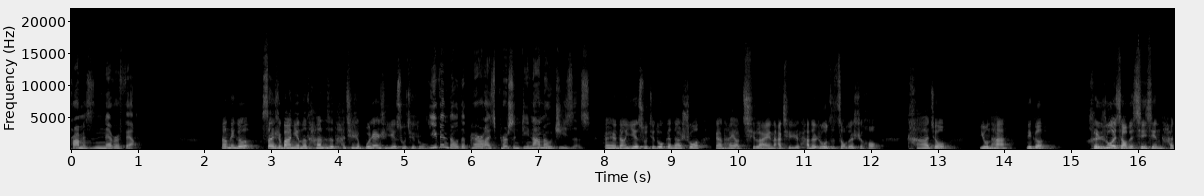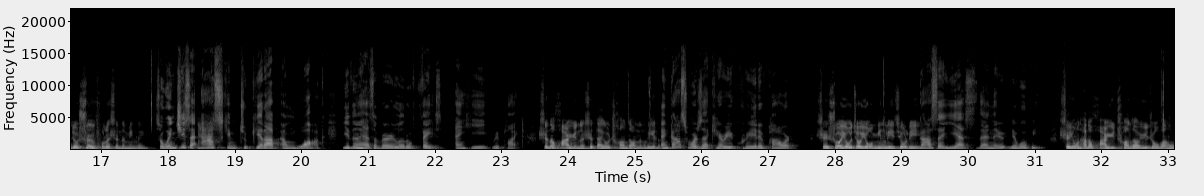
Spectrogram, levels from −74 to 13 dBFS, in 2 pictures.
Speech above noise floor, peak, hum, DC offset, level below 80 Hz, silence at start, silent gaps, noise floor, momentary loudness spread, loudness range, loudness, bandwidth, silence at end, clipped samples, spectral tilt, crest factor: 48 dB; -10 dBFS; none; under 0.1%; -66 dBFS; 0 s; none; -79 dBFS; 12 LU; 5 LU; -31 LUFS; 17 kHz; 0 s; under 0.1%; -5.5 dB/octave; 20 dB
